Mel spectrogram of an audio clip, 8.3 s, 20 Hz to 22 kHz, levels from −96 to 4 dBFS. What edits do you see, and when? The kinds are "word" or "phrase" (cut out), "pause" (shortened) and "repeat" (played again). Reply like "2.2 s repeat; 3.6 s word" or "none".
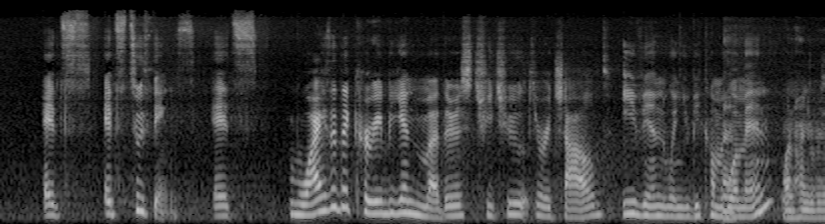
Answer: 1.0 s pause; 2.7 s pause; 5.3 s word; 7.2 s phrase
